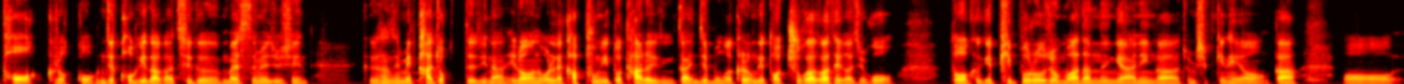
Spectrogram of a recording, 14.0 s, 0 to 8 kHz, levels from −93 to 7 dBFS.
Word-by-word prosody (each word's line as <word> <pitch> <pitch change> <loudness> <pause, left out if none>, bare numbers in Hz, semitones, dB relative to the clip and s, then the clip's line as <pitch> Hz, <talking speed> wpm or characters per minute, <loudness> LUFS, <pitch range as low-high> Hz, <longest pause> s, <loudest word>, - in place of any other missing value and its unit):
더 110 +1 +3 0.2
그렇고 - - -4
인제 - - +1
거기다가 115 +3 +2
지금 105 -2 -3
말씀해 115 +8 -1
주신 115 +6 -6 0.5
그 95 +6 -8
선생님의 130 -2 -2
가족들이나 95 +2 0
이런 100 0 +2
원래 90 0 +1
가풍이 130 -5 0
또 - - +1
다르니까 95 +6 +3
인제 100 -7 -3
뭔가 95 0 -4
그런 105 +3 0
게 95 - +1
더 - - +1
추가가 170 -3 +7
돼 - - 0
가지고 80 0 -4 0.6
더 100 0 +4
그게 100 -1 -4
피부로 170 -3 +1
좀 120 -6 -2
와닿는 115 +5 +1
게 95 - 0
아닌가 95 +1 -1
좀 95 - -13
싶긴 115 +6 -4
해요. 100 -8 -4
그러니까 95 -1 +3 0.4
어 95 -1 -3
100 Hz, 335 characters per minute, -26 LUFS, 95-120 Hz, 0.6 s, 추가가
